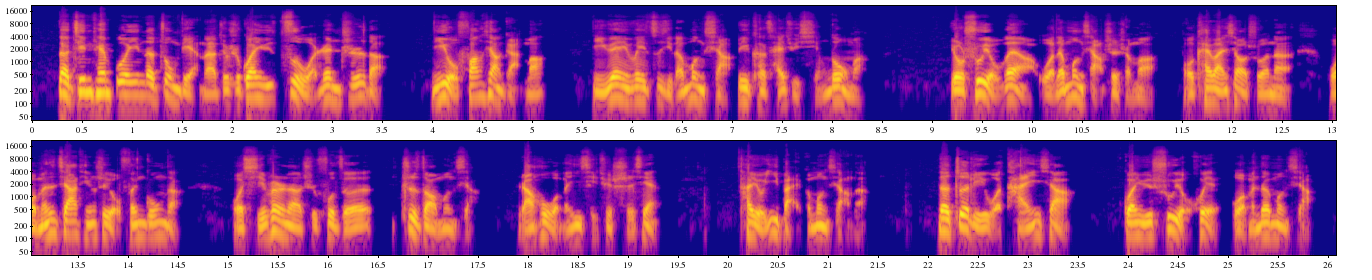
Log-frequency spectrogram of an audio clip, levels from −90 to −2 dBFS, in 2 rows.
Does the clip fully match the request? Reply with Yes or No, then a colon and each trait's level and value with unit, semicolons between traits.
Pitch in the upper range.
No: medium, 145 Hz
